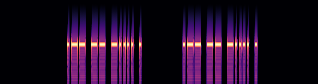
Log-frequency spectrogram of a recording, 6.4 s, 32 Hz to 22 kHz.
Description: Morse code, heard as a keyed tone, about 30 wpm, 700 Hz. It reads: WM6E WM6E
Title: USA Call Signs - 4 Characters - Repeated 2x - 30wpm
